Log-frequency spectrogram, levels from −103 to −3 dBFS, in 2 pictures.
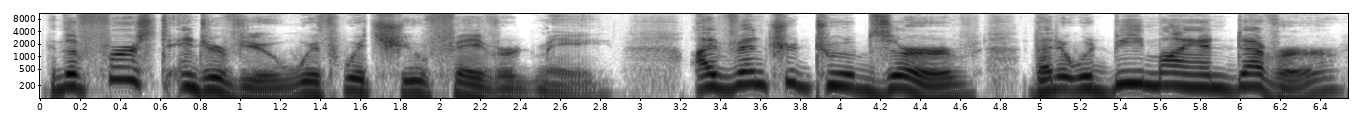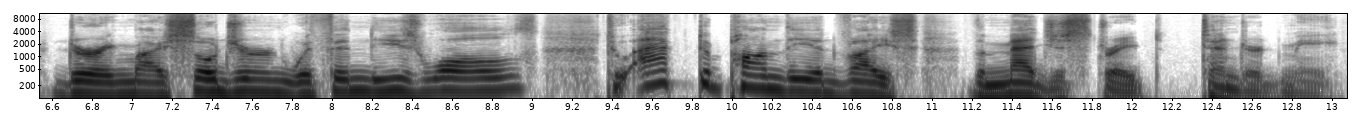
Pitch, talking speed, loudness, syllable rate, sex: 140 Hz, 155 wpm, -18 LUFS, 4.9 syllables/s, male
